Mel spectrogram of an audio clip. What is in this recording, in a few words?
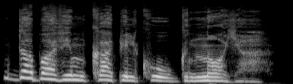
Female Human Play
